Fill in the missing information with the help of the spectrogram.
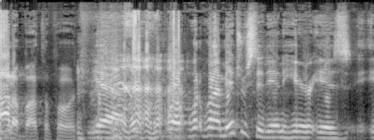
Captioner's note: laughs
